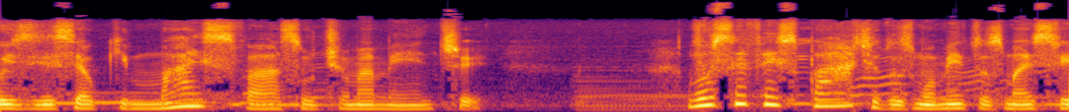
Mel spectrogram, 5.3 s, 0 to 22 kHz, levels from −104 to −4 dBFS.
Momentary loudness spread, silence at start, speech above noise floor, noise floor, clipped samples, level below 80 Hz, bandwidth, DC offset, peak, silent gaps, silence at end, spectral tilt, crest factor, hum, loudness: 8 LU; 0 s; 29 dB; -42 dBFS; under 0.1%; -64 dBFS; over 20 kHz; under 0.1%; 0 dBFS; none; 0 s; -2 dB/octave; 14 dB; none; -12 LUFS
